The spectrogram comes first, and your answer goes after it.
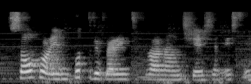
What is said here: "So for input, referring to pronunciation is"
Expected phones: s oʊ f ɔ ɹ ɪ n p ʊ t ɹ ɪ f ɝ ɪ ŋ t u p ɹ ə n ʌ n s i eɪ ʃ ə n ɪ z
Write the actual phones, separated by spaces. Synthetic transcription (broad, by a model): s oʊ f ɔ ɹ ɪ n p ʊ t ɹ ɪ p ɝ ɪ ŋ t u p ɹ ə n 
